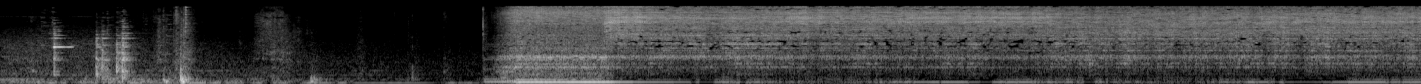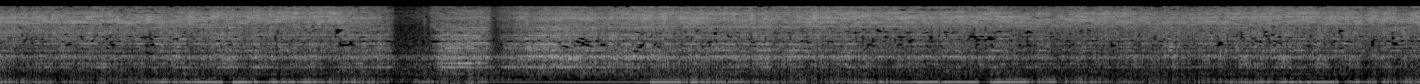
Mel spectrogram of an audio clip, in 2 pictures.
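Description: Small bench belt grinder grinding the end of a steel rod down to a nub, throwing sparks; it runs steadily from about five seconds in, after a few clinks of metal being handled. The grinding breaks off briefly about two-thirds of the way through and then resumes.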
